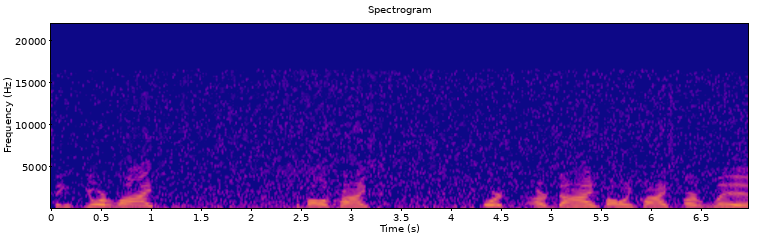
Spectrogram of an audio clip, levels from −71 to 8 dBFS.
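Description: A speech recording with overdone noise removal throughout: the background drops and breaks up into twinkling, warbling specks. A noise gate would instead mute whole passages at once.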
